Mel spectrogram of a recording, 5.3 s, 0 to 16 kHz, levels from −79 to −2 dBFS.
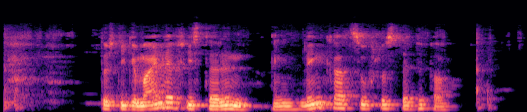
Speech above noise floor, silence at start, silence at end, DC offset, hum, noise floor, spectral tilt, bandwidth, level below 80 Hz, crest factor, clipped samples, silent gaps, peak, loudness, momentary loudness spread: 28 dB; 0.05 s; 0.35 s; under 0.1%; none; -43 dBFS; -6.5 dB/octave; 7.4 kHz; -50 dBFS; 16 dB; under 0.1%; none; 0 dBFS; -16 LUFS; 18 LU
